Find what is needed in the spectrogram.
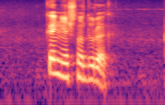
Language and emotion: Russian, neutral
